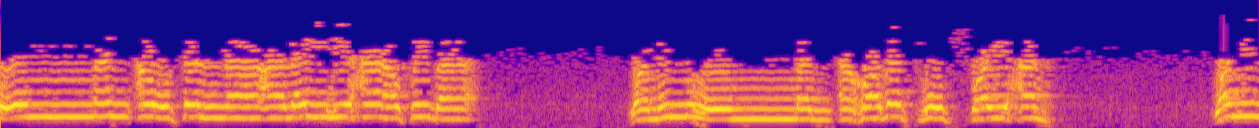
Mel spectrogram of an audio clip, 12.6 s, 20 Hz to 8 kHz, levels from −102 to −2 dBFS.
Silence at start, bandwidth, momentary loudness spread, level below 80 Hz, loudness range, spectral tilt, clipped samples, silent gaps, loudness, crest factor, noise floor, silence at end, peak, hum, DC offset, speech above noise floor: 0 s; 5.2 kHz; 5 LU; -62 dBFS; 4 LU; -10.5 dB/octave; under 0.1%; none; -12 LUFS; 12 dB; -48 dBFS; 0 s; 0 dBFS; none; under 0.1%; 36 dB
